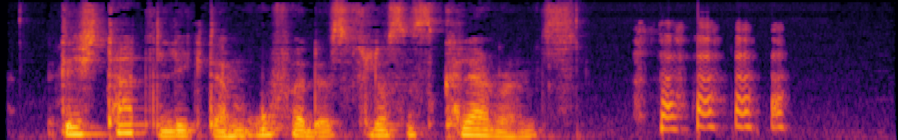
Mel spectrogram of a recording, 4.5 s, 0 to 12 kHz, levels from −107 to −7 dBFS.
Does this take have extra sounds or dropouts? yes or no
yes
